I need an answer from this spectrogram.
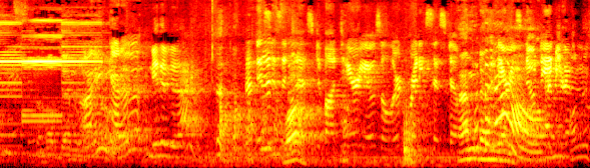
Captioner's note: alarm sounding on phones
